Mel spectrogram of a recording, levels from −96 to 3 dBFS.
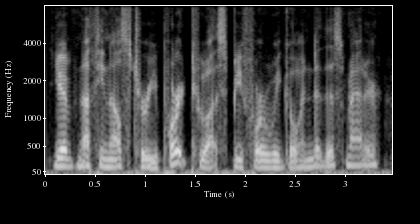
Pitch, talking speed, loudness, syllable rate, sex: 140 Hz, 240 wpm, -21 LUFS, 6.4 syllables/s, male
